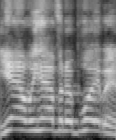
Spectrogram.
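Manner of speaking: loud shouted line, pitched very high. Retelling a trailer scene where a character yells back: imitating someone yelling. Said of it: "Peter Quill starts yelling".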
